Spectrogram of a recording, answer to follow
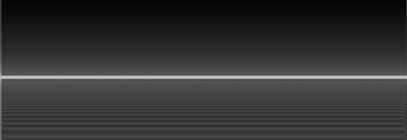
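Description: Line-up test tone played with colour bars: one pure, steady beep at a single unchanging pitch.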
